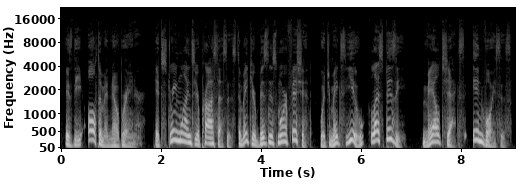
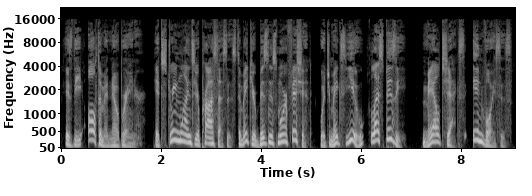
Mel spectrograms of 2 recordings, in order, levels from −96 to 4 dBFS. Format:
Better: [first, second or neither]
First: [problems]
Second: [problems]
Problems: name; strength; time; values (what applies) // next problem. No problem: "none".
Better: second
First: muffled; very; fading above 1 kHz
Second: none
